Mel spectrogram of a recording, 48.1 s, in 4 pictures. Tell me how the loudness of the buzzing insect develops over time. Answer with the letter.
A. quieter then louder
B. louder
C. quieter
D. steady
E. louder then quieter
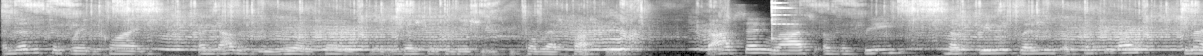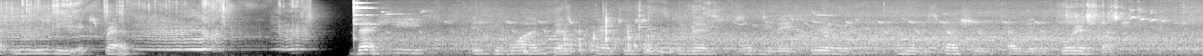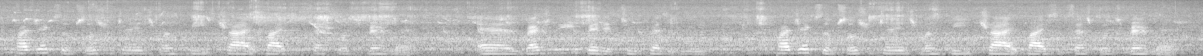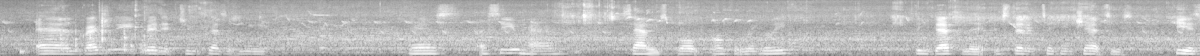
D.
